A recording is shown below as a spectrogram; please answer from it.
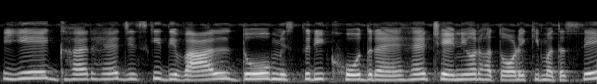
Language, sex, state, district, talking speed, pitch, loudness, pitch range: Hindi, female, Uttar Pradesh, Jalaun, 170 wpm, 240 Hz, -17 LUFS, 225-250 Hz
